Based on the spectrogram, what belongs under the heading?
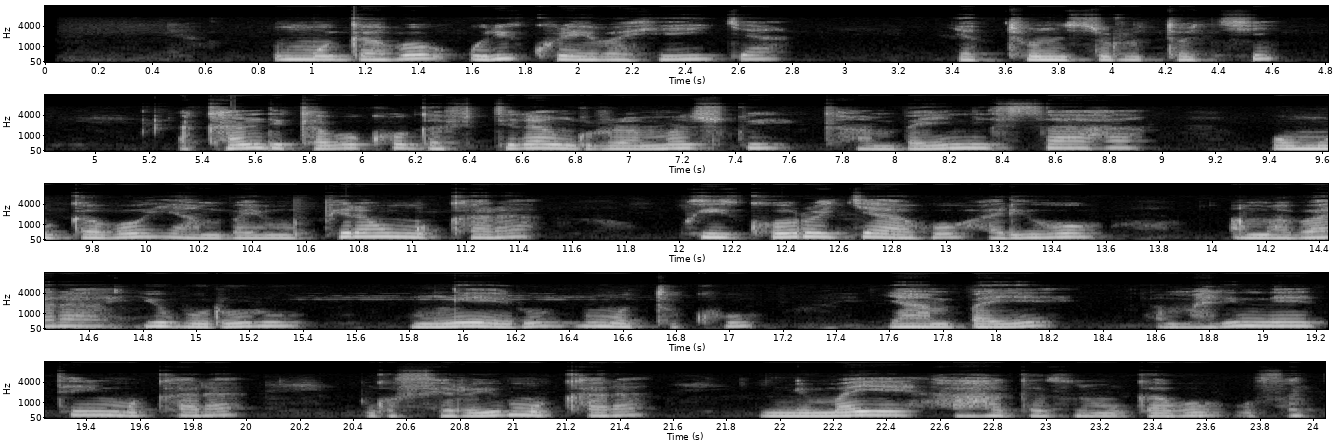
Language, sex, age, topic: Kinyarwanda, female, 18-24, government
